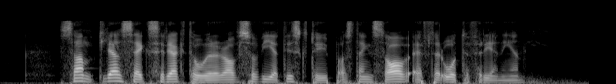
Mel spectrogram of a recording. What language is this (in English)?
Swedish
